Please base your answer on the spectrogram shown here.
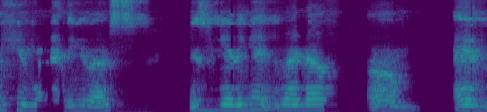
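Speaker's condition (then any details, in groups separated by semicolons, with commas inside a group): ALS; swallowing and breathing changes, nasal voice since onset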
